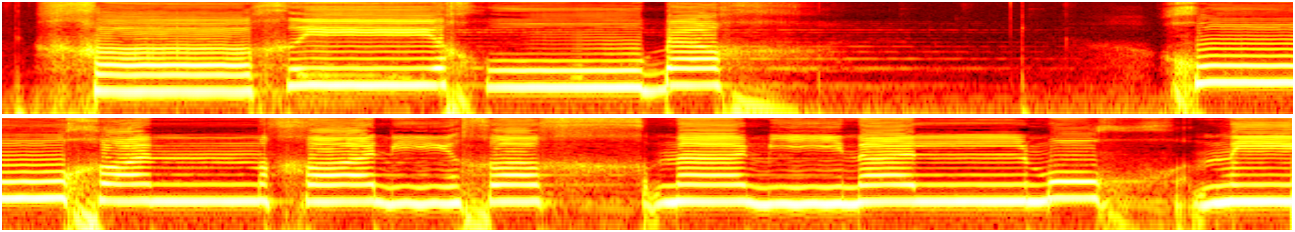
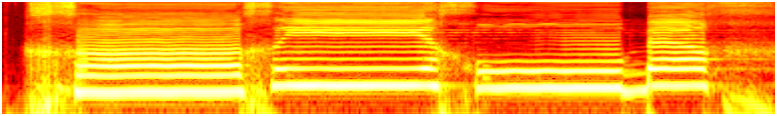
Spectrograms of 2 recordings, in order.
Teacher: Jadi kayak ngorok tapi nggak berlebihan ya. Kha, naik pangkal lidahnya. Huruf tebal dibantu pangkal lidah naik. Keluar dari tenggorokan paling atas. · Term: huruf kha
